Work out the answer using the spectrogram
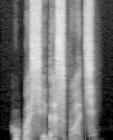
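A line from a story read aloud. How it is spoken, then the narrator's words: Hoarse. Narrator (Russian): хрипло ответил Джейми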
